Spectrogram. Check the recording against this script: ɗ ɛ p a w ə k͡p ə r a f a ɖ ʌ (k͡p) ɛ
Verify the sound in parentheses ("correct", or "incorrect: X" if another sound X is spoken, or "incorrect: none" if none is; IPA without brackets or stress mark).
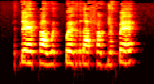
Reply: correct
